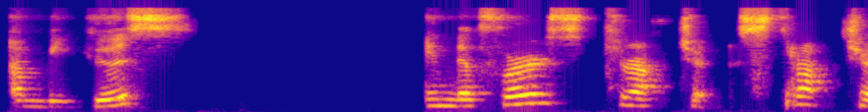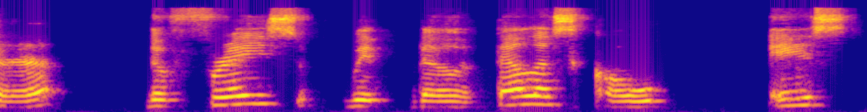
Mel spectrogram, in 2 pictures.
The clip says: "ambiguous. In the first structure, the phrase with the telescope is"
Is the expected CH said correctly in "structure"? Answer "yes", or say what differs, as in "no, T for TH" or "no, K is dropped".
yes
